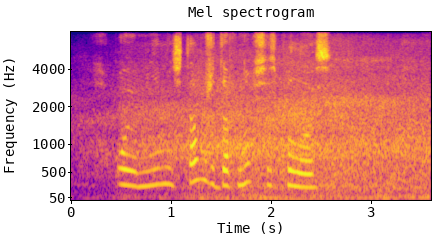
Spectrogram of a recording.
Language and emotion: Russian, neutral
